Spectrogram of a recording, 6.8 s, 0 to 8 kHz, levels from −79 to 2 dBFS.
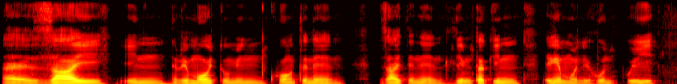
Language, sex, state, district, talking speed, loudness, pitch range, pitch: Mizo, male, Mizoram, Aizawl, 140 wpm, -25 LUFS, 90-100 Hz, 95 Hz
